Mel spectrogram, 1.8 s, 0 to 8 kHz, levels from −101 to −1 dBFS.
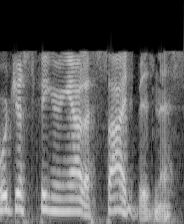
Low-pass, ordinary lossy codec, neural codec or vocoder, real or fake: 7.2 kHz; AAC, 16 kbps; none; real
